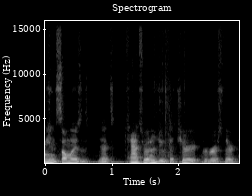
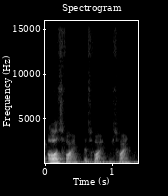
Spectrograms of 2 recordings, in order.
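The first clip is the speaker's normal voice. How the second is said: stubborn brush-off; 6 semitones lower than usual. Acted. Stubborn people refusing to fix it, mild brush-off. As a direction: wave the problem away as you fade. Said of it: "they're just stubborn".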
